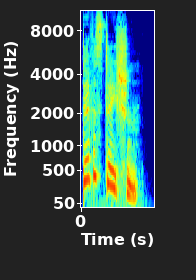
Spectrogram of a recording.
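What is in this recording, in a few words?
"devastation", British English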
